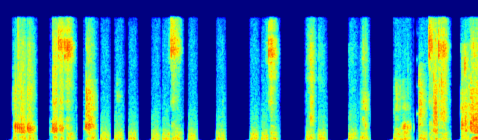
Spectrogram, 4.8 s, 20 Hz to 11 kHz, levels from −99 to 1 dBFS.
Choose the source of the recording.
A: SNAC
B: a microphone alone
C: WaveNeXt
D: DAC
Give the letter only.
B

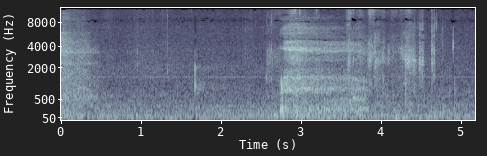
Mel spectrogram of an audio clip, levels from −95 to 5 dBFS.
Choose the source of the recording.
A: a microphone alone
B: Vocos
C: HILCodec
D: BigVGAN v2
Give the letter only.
A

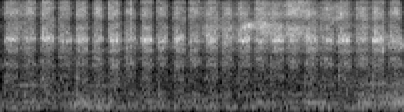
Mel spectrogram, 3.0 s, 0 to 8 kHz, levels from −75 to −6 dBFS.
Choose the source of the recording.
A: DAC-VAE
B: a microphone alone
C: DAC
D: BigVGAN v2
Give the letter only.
C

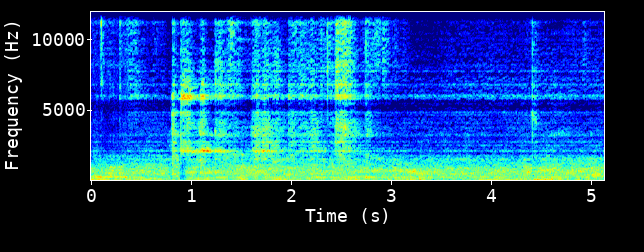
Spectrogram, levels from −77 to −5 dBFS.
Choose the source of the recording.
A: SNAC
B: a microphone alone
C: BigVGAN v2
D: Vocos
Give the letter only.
A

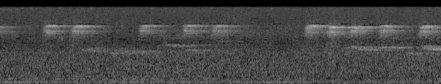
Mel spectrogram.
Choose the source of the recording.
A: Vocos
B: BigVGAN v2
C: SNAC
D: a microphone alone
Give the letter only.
A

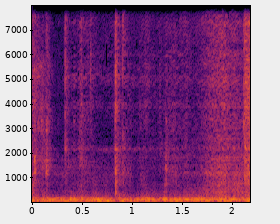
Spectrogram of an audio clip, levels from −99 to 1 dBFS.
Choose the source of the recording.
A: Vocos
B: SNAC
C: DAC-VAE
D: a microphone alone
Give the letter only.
B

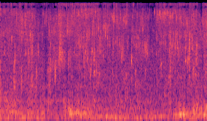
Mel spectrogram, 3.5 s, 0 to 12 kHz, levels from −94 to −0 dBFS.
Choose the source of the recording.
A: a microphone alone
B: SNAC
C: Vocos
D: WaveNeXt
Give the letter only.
A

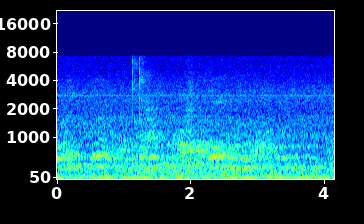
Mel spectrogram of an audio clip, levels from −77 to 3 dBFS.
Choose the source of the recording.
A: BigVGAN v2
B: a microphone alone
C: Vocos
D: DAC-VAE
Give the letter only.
A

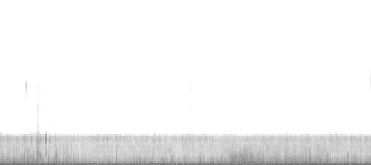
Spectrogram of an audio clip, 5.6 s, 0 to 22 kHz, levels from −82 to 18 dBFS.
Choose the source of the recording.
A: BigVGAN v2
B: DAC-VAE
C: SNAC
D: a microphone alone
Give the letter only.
B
